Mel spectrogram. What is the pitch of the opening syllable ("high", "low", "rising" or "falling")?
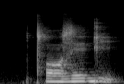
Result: low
